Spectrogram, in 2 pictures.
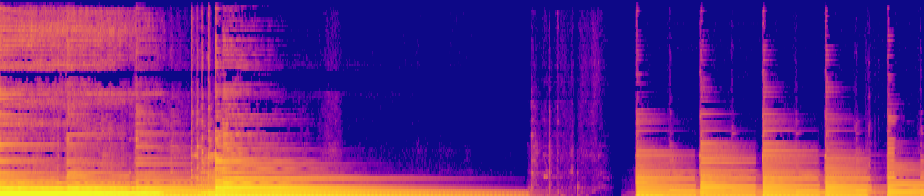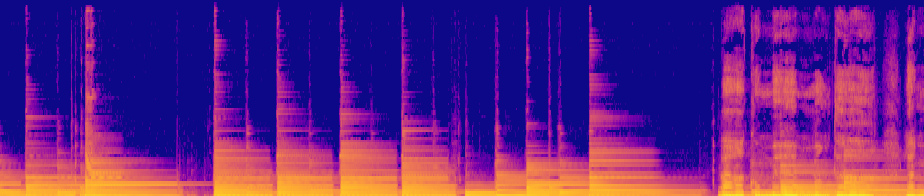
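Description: Acoustic guitar cover music: a held sung note and a guitar chord ring out and fade to silence about eight seconds in. After a short gap a new song starts with a fingerpicked acoustic guitar intro, and singing comes back in near the end.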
